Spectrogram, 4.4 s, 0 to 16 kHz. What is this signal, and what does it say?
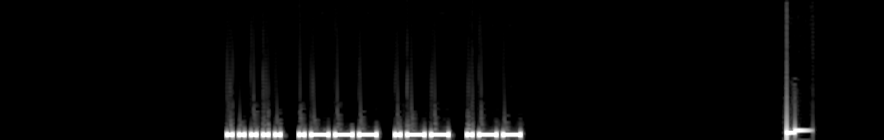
Morse code, heard as a keyed tone, about 40 wpm, 700 Hz. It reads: 5JWW
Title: Four Challenging Letter-Number Combinations 40wpm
